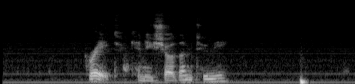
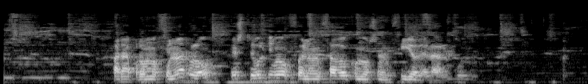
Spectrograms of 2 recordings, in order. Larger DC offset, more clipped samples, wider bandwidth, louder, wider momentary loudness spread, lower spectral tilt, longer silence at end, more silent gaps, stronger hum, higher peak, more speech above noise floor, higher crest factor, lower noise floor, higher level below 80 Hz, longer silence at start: neither; neither; about the same, 12.5 kHz vs 11.5 kHz; second, -24 LUFS vs -16 LUFS; second, 10 LU vs 20 LU; first, -7 dB/octave vs -4 dB/octave; second, 0.4 s vs 0.65 s; neither; neither; second, -4 dBFS vs 0 dBFS; second, 23 dB vs 30 dB; about the same, 20 dB vs 18 dB; about the same, -46 dBFS vs -45 dBFS; first, -44 dBFS vs -52 dBFS; about the same, 0.05 s vs 0.05 s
